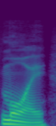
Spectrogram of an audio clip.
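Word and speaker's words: Moÿ: Moy, pronounced Moy, was a pleasant little village, gathered round a chateau in a moat.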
